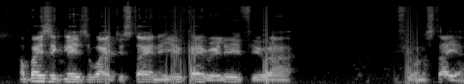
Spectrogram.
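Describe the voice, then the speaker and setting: A man rattles along at a very fast pace in a monotone, flat intonation at medium pitch. His loudness swings widely. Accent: strong South African. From South Africa. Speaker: army veteran and Star Wars extra. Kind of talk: interview chat. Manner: hesitant, many fillers.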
